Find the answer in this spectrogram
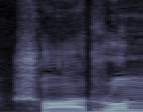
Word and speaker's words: স্মরণ: এবং আমরা এই পরেরটা রণ বলি না কিন্তু স রণ বলি তার মানে মূল বানান এটাই কিন্তু আমরা উচ্চারণ করি হচ্ছে স রণের মতো অর্থাৎ স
